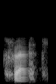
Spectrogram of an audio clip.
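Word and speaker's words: craic: that it was good crack. And they all looked askance at me, thinking I was talking about cocaine. This word crack, spelled C-R-A-I-C, but pronounced crack, is common parlance in Ireland.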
